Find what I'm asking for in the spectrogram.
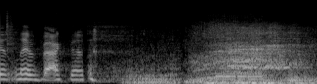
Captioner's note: roars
